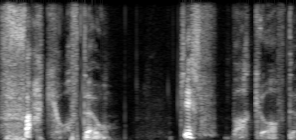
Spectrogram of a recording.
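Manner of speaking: put-on, breathy, pointed, jeering stage whisper. Retelling a fan behind them heckling a player taking a corner: imitating a loud jeer, not shouting. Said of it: "not shouting it, but at the same time making sure everybody else could hear".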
